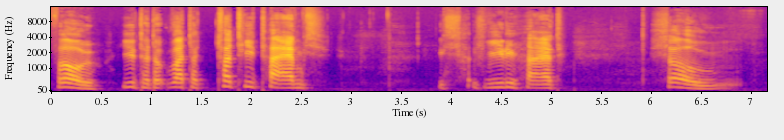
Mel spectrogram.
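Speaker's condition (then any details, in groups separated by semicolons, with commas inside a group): Hearing loss with cochlear implant; relies on others' volume feedback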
